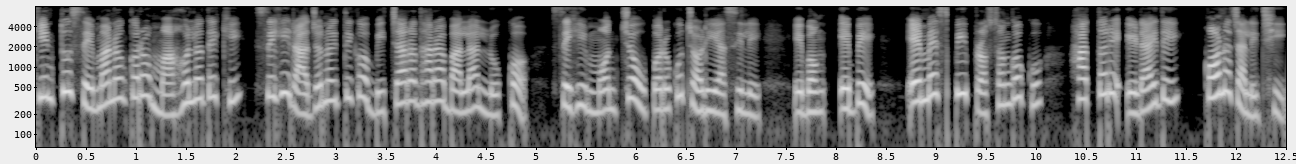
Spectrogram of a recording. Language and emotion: Odia, neutral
